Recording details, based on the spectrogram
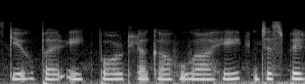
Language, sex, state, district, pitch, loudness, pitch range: Hindi, female, Uttar Pradesh, Etah, 245 Hz, -17 LUFS, 240-250 Hz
